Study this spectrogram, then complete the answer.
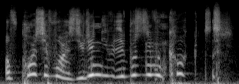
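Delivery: high-pitched protesting character; comic indignant high voice; Japanese man. Acted. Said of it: "the Japanese man says".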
